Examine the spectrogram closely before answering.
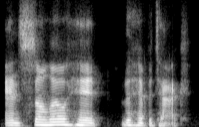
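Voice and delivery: ordinary delivery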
